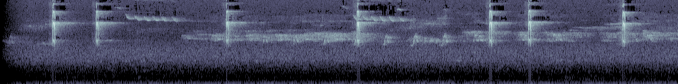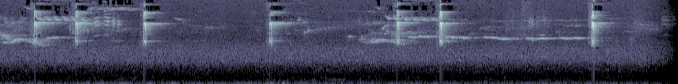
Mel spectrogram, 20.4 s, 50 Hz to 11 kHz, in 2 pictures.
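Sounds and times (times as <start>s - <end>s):
great spotted woodpecker: 0.7s - 1.8s, 3.3s - 4.0s, 4.8s - 12.7s, 14.2s - 14.6s, 15.9s - 19.3s.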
